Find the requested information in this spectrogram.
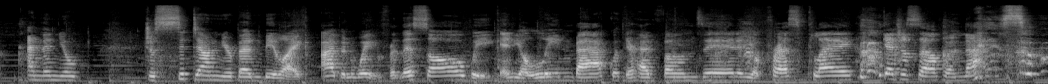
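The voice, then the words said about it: Put-on accent for a character. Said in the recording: “What is this accent? ... This is my new character. Is that your podcast listening accent? ... this is my impression of our listeners.”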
